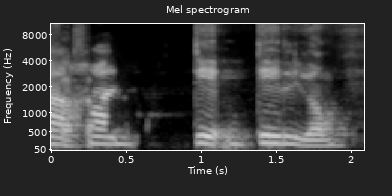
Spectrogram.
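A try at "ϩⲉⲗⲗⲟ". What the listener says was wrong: That's an L sound, not a D sound. So it's a hello.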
